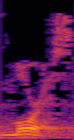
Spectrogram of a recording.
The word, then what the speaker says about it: Maurice: Yeah, there was a famous pastor in Scotland, and his name was spelled M-A-U-R-I-C-E. And growing up, I would call him Maurice and not Morris.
